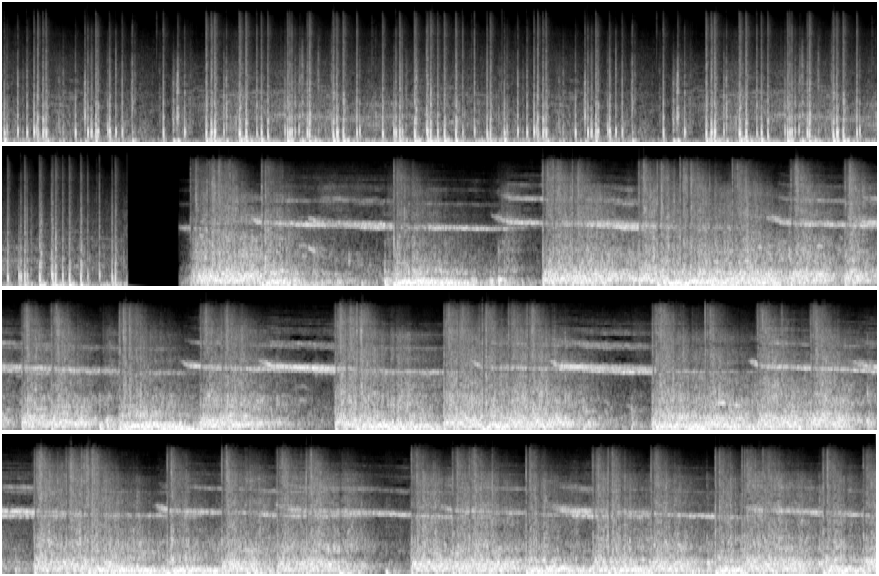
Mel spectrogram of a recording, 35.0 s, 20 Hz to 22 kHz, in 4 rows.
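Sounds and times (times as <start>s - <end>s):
firecrackers crackling: 0.0s - 10.0s, 10.6s - 34.9s
loud firework bangs: 0.0s - 34.9s
firework whistles: 10.5s - 34.9s.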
